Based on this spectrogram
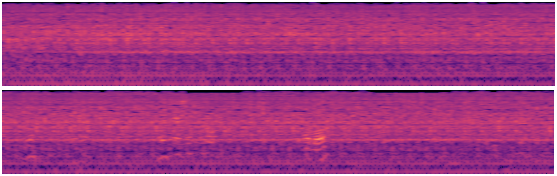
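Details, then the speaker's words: Isuzu Panther pickup diesel after repairs and after the injection pump timing was advanced slightly to cure hard starting: steady, even idle with a soft uniform clatter, no misses or knocks; runs smoothly. "halus suaranya halus Gak rugi baru karena ternyata halus banget"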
